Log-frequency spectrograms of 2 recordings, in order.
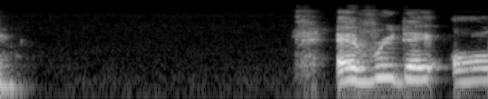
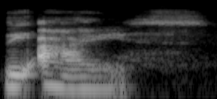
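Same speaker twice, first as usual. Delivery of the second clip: breathy whispered opening; hushed whisper; 6 semitones lower, 14 dB quieter than usual. Shown as a demonstration. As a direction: whisper it like a secret. Whispered intro to the eyes.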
